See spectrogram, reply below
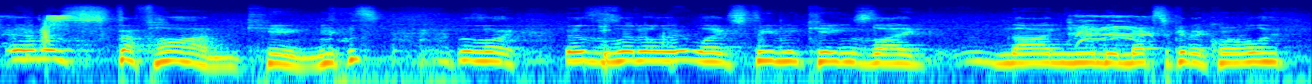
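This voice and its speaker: A woman's voice: lowish voice, moderate pace, dark tone, a little hiss or hum, rough recording. A woman hosting a casual comedic reading, joking crudely and irreverently as she riffs with friends. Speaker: host of a story-reading show.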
